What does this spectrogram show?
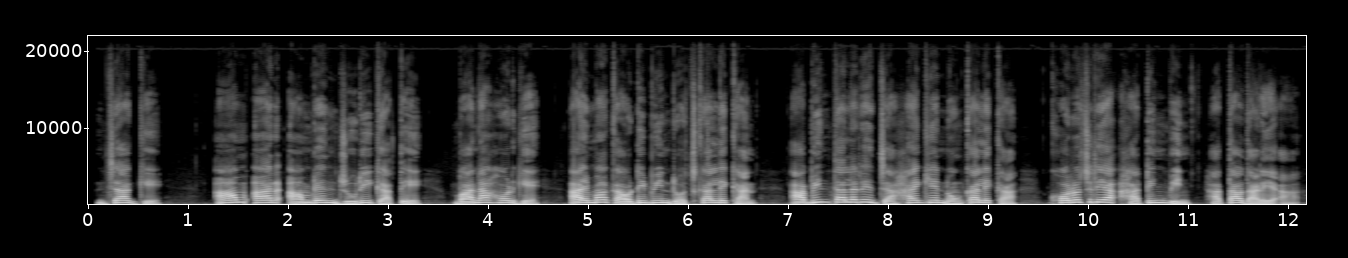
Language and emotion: Santali, neutral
